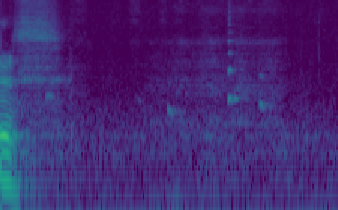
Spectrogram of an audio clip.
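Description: Faint small squeaks and scratches of a pen writing on a board, a few at a time in the second half.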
